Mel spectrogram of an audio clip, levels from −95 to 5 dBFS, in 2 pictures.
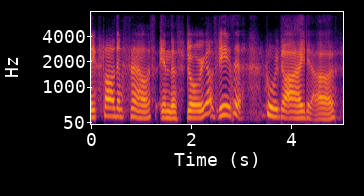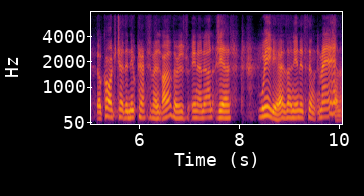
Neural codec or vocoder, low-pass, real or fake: codec, 16 kHz in and 24 kHz out, 0.4 kbps, LongCat-Audio-Codec, four codebook decoder; 7.2 kHz; fake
